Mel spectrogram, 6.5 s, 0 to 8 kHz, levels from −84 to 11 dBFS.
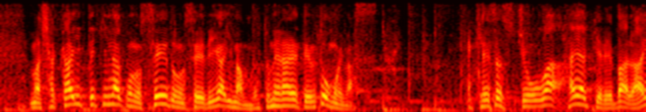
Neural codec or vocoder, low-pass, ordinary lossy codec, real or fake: codec, 16 kHz, 8 kbps, FunCodec, trained on Chinese and English, 25 frames a second; 7.2 kHz; Opus, 24 kbps; fake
